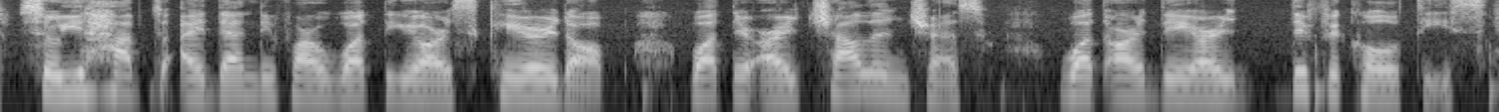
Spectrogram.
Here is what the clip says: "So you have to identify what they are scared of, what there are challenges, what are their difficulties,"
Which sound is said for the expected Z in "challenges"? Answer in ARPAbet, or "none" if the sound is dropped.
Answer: S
